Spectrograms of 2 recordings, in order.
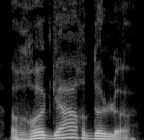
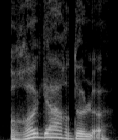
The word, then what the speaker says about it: regarde-le: Remember that if you've got, in some situations, the pronoun le, and if it comes after your verb, like in that case, then you will have to pronounce it.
